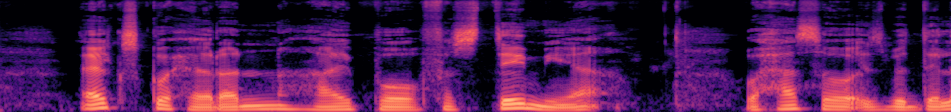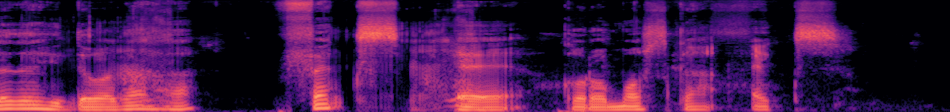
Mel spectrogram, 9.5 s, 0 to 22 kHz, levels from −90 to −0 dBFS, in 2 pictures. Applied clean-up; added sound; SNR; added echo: neural mask model Resemble Enhance denoiser.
